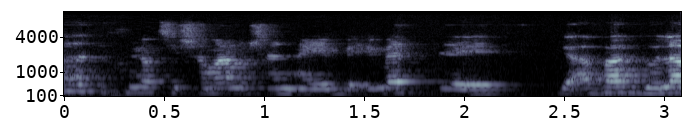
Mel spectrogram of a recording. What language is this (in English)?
Hebrew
